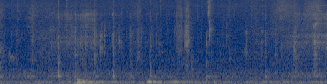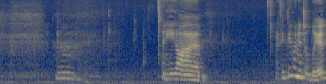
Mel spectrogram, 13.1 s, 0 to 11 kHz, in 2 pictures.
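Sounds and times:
person chewing food: 0.0 - 9.8
low steady hum: 0.0 - 13.0.

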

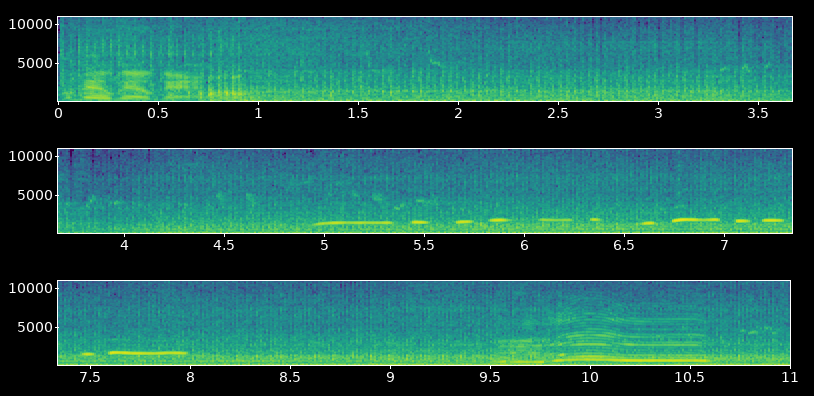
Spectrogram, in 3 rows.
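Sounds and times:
tractor engine idling: 0.0 - 11.0
short high chirps: 4.9 - 8.0.

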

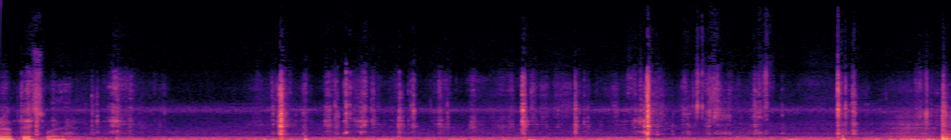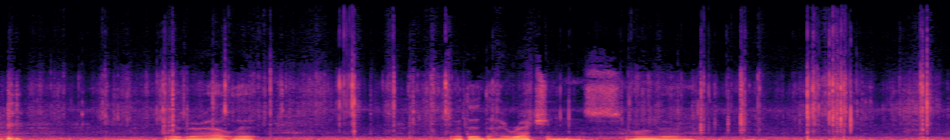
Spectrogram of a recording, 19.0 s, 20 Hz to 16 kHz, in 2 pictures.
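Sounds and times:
plastic cover snapping: 11.0 - 14.1, 16.5 - 19.0.

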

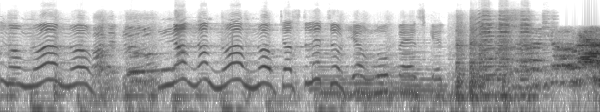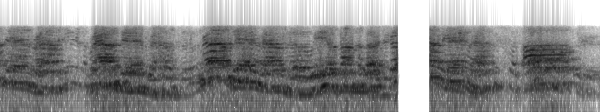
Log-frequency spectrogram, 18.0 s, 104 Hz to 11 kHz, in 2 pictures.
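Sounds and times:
group of adults singing: 0.9 - 3.0, 7.5 - 18.0.

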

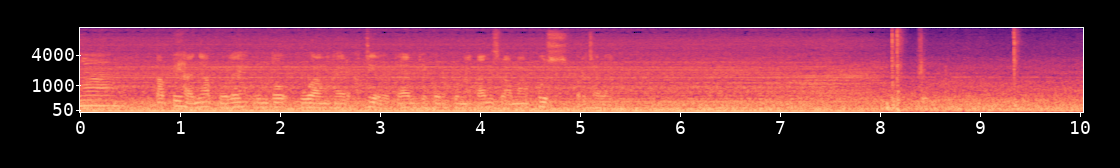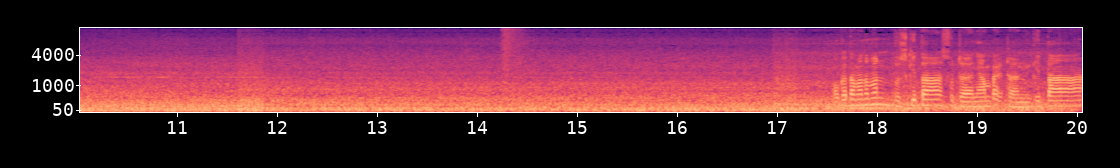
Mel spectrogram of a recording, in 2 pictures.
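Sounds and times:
bus engine idling: 0.0 - 20.0
sharp clicks: 9.3 - 9.5.

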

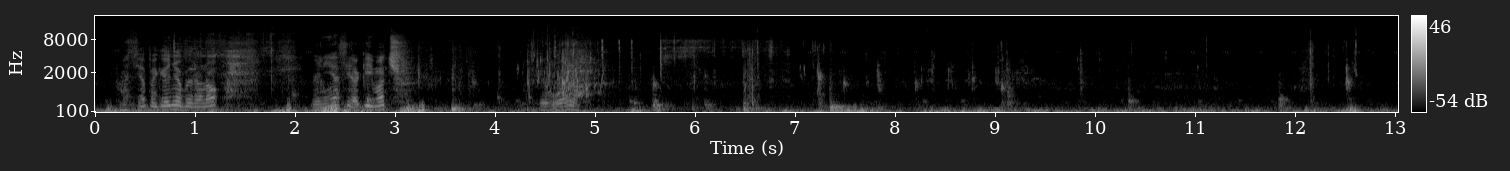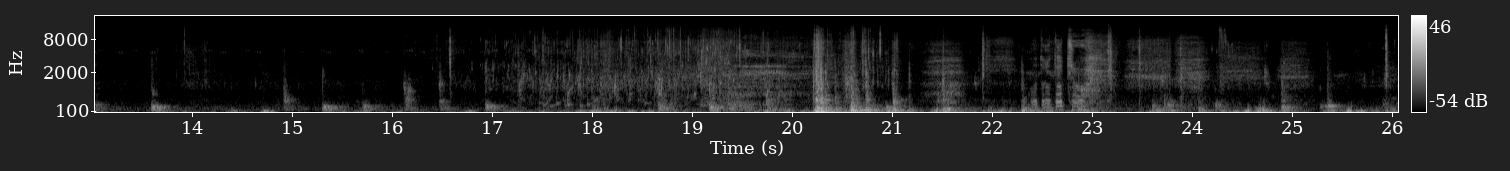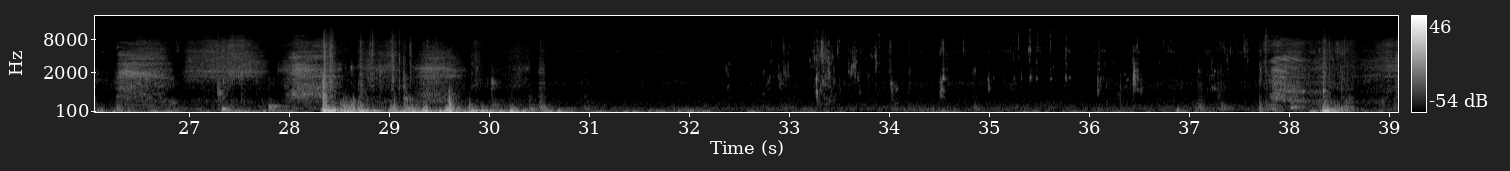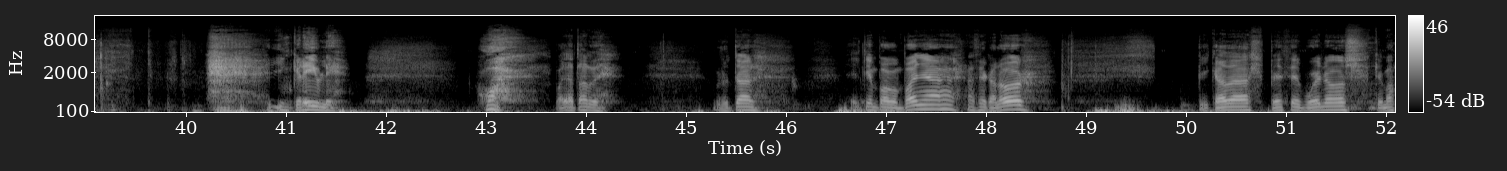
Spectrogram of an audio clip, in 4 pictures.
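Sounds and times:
water splashing and sloshing: 3.0 - 30.6, 32.3 - 41.5.

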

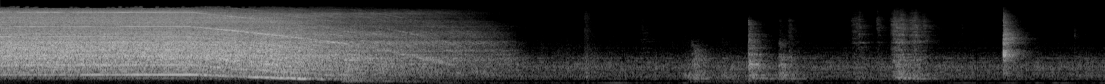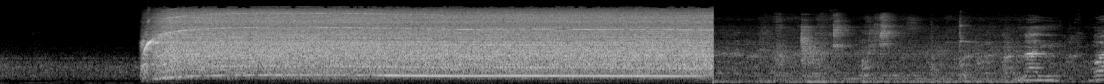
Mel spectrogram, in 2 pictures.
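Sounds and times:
drill press motor whining: 0.0 - 5.2, 12.5 - 18.2.

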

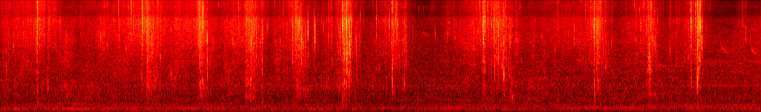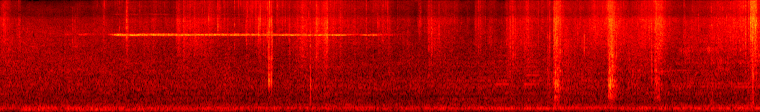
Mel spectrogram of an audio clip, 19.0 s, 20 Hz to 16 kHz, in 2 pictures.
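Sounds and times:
splashy slaps: 0.0 - 9.7, 15.7 - 19.0
hands squishing wet cement: 0.0 - 9.8, 11.8 - 19.0
low hum: 9.8 - 14.2.

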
